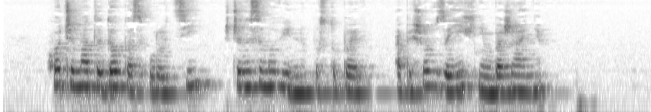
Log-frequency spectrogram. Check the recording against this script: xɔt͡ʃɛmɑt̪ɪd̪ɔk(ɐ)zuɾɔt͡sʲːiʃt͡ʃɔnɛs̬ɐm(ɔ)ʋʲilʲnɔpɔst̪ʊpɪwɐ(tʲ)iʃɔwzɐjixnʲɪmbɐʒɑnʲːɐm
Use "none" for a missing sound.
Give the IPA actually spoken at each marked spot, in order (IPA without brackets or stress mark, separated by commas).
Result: ɐ, ɔ, pʲ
